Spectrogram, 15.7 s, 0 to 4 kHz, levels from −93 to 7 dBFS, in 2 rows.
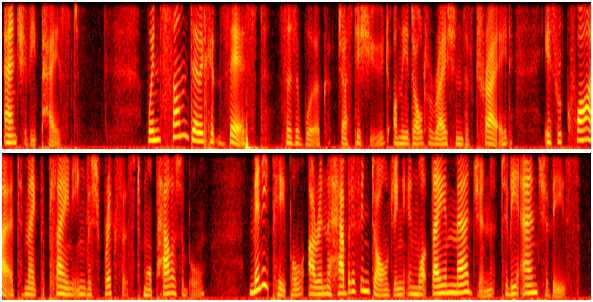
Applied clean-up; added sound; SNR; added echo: none; none; none; none.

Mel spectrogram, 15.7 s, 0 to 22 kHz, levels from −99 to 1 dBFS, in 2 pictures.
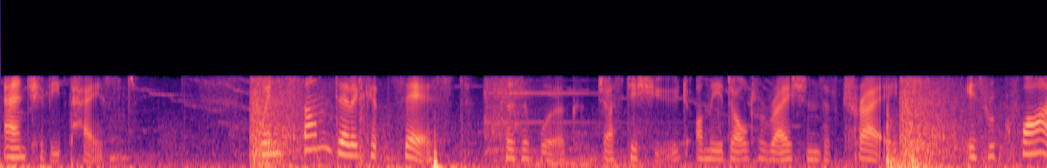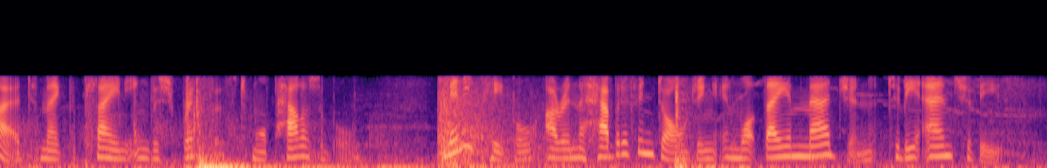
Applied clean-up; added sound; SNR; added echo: none; Doorbell + Gunshot, gunfire; 3 dB; none.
